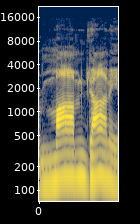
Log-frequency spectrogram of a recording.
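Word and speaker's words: Mamdani: I think of my mother and then Danny is a person I know and that's my little way to remember to pronounce it correctly.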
